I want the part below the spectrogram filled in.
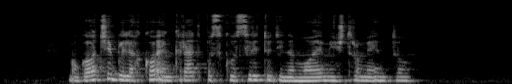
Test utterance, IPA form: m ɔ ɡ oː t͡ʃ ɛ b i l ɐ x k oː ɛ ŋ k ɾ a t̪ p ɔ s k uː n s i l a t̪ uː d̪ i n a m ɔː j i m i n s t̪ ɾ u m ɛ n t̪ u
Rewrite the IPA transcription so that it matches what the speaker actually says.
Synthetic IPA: m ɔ ɡ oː t͡ʃ ɛ b i l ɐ x k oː ɛ ŋ k ɾ a t̪ p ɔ s k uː s i l i t̪ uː d̪ i n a m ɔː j ɛ m i n ʃ t̪ ɾ u m ɛ n t̪ u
